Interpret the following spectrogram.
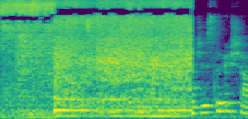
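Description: Shower head spraying water into a tiled shower, a steady hiss that cuts off suddenly near the end, with background music underneath.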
